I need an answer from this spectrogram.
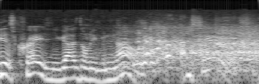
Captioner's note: audience laughs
